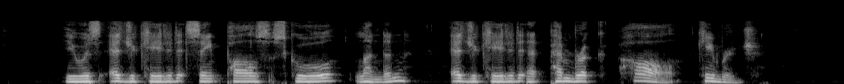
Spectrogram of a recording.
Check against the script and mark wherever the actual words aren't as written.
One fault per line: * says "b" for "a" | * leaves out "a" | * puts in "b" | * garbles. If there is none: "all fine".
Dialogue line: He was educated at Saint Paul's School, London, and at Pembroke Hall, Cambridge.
* leaves out "at"
* says "educated" for "and"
